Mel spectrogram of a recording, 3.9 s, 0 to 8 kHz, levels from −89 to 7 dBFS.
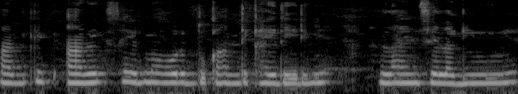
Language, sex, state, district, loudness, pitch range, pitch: Hindi, female, Uttar Pradesh, Budaun, -38 LUFS, 245-260 Hz, 255 Hz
